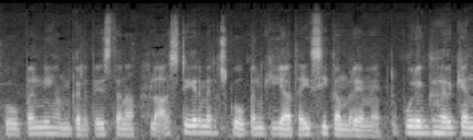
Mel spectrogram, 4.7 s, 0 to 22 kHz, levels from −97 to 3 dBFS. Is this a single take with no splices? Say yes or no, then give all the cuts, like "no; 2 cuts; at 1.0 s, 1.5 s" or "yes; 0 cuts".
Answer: no; 2 cuts; at 1.5 s, 3.8 s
